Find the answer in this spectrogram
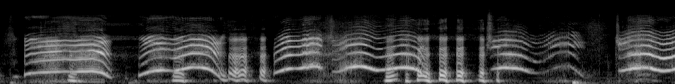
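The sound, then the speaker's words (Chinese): A voice acts out a kidnapping victim's cries: a run of high, wavering wails and whimpering sobs with brief gasping breaks between them, loud and strained throughout, with no normal speech. “学…在那边学他被绑架的声音啊！”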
